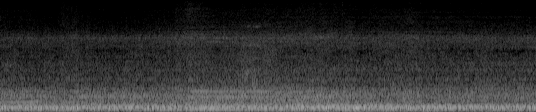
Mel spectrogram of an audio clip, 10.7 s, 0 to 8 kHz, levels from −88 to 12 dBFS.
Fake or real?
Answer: fake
